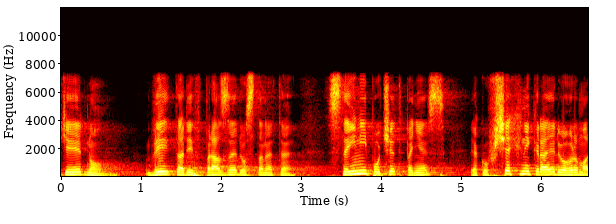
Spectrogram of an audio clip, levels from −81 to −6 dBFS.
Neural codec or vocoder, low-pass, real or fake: none; 7.2 kHz; real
